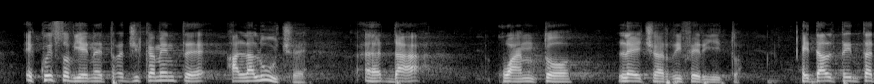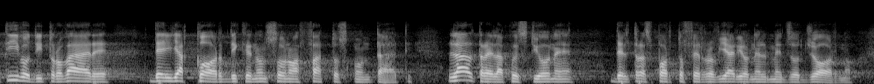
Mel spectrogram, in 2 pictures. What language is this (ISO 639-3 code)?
ita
